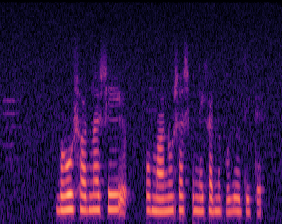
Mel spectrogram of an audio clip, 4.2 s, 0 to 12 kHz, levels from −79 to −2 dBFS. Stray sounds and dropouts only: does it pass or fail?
fail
